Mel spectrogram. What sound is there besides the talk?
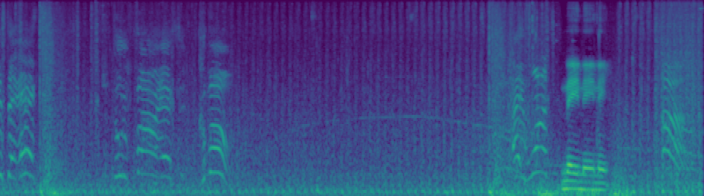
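gunfire in the video game GTA V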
